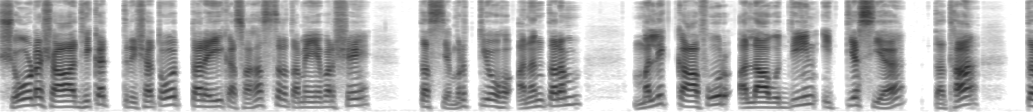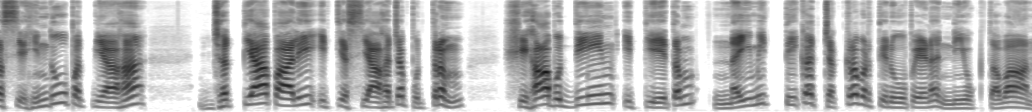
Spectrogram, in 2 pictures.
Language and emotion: Sanskrit, neutral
